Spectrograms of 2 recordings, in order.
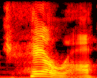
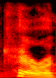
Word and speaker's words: Chara: Cara Gundam, it's pronounced Cara because it's short for character. is pronounced Cara because it's short for character.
